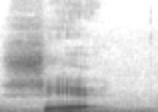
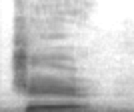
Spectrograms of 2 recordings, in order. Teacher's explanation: têm a mesma pronúncia enquanto no inglês Elas têm pronúncias diferentes o SH ele tem um som de sh como do português mas o ch em inglês tem um som de T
